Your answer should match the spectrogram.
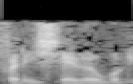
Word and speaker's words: Freixedo: Ángel Bastida Freixedo, que esto no se dice nunca, que su segundo apellido está castellanizado, es Freixedo, y era sobrino de Salvador Freixedo, también es casualidad.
